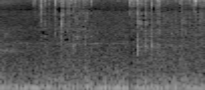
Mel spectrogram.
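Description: Used oil running out in a thin stream from a ball valve on the drip pipe at the bottom of a waste-oil burner tank, trickling and splashing, over a steady low hum. The pipe is being drained as an oil-water separator.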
